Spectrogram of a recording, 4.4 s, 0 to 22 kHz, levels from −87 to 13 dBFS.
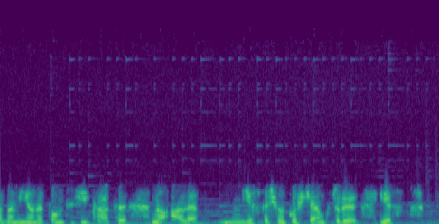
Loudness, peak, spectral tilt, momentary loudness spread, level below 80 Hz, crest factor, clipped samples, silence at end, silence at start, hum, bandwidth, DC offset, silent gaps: -15 LUFS; 0 dBFS; -8 dB/octave; 5 LU; -50 dBFS; 14 dB; under 0.1%; 0.15 s; 0 s; none; 4.1 kHz; under 0.1%; none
